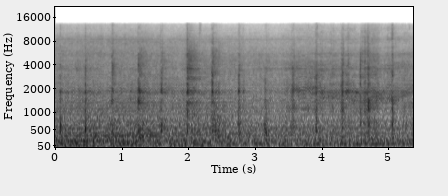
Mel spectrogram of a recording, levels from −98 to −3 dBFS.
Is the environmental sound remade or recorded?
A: remade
